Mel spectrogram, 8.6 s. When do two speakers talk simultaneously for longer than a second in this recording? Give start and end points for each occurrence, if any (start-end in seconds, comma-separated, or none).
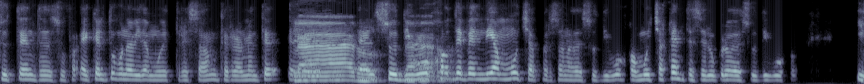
2.9-4.7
